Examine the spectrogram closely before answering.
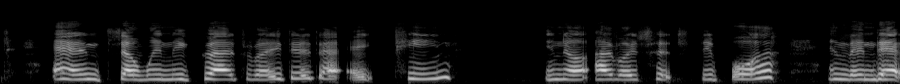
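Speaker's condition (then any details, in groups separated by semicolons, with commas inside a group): Cerebral palsy; from birth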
